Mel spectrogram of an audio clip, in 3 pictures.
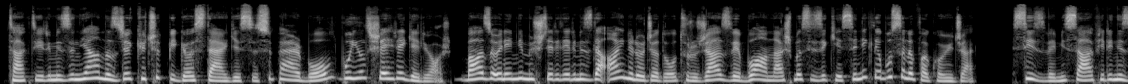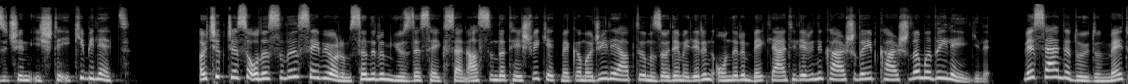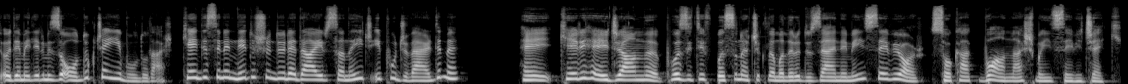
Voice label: tr informative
